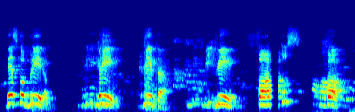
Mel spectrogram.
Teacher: todas essas palavras, a penúltima sílaba foi a sílaba tônica. Foi a mais forte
